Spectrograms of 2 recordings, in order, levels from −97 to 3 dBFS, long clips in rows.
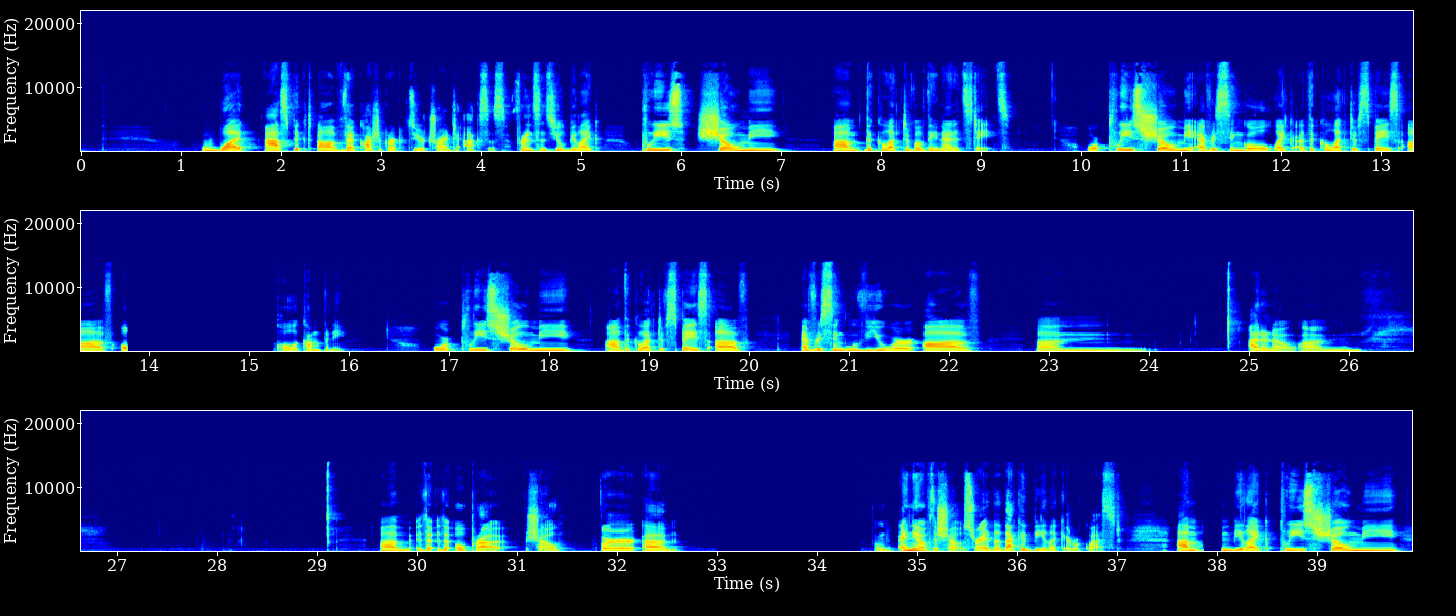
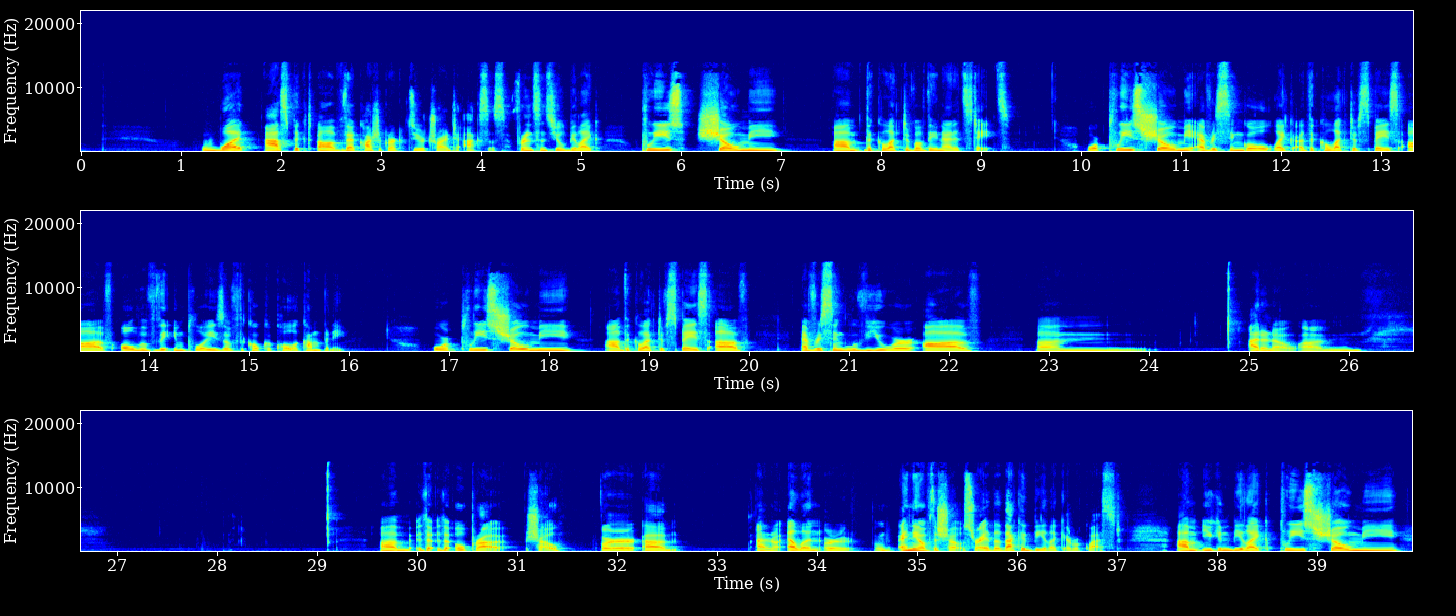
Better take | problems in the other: second | audio cutting out; at 14 s for 1.5 s, at 33 s for 1.5 s and at 38 s

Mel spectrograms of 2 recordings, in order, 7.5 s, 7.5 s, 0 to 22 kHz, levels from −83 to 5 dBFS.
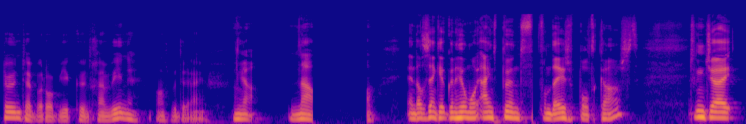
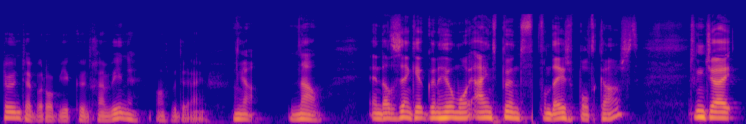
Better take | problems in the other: second | audio freezing; at 3 s for 0.5 s

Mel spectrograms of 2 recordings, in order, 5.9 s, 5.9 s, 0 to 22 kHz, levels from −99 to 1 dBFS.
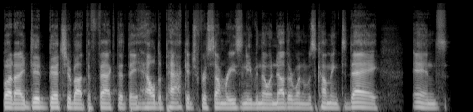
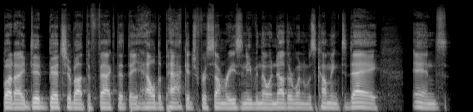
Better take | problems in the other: second | garbled, watery; slightly

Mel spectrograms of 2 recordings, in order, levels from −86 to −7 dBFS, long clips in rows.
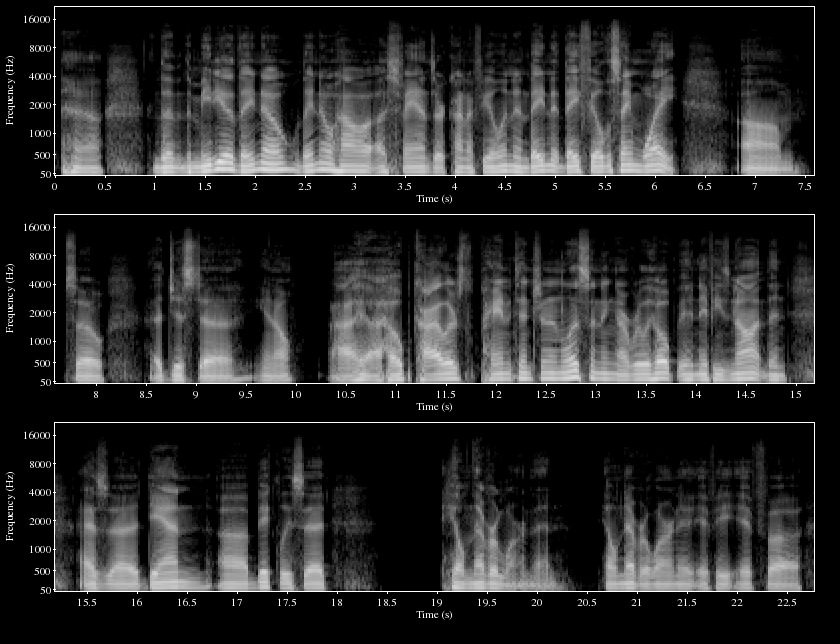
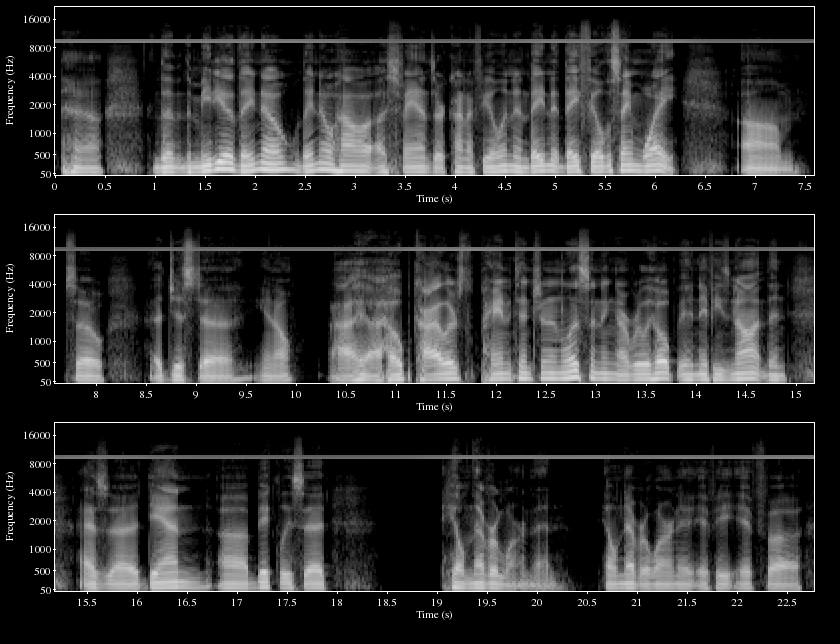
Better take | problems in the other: first | high-pitched whine; noticeable; throughout; 9.5 kHz, 15 dB below the speech

